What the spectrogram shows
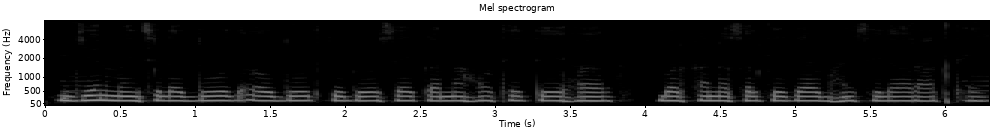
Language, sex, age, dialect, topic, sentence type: Chhattisgarhi, male, 36-40, Northern/Bhandar, agriculture, statement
